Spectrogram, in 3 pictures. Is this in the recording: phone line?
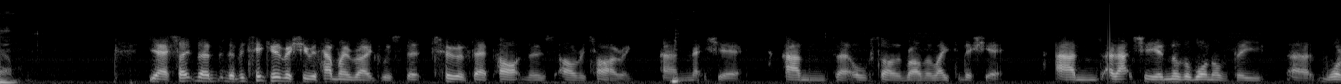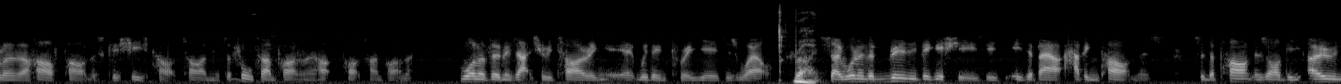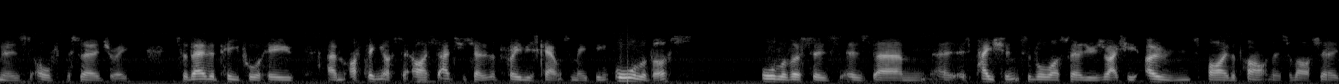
yes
